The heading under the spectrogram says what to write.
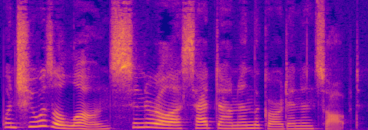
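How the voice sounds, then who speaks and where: Female narrator for children's fairy tales, high-pitched, expressive scripted read-aloud. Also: normal speed. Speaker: storybook reader.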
